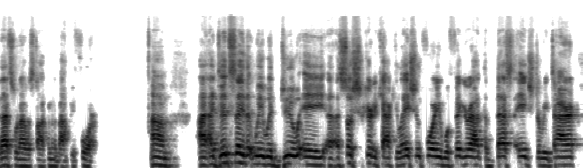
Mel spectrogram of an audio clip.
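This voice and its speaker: A man's voice: medium pitch, fairly bright tone, low-quality recording. A man in his sixties, a financial advisor, explains slides in a webinar in a chatty way and often restarts his phrases.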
